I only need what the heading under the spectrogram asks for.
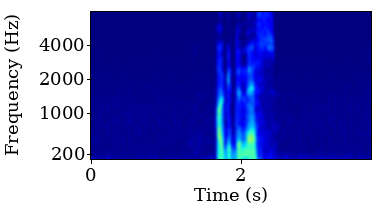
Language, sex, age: Norwegian, male, 19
